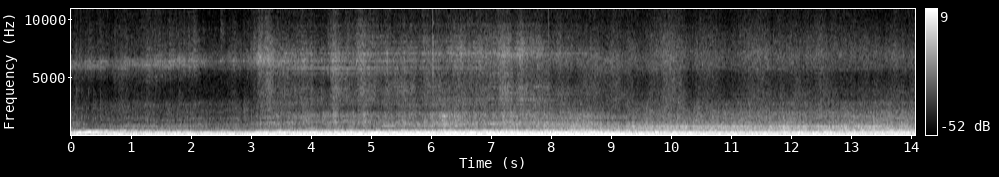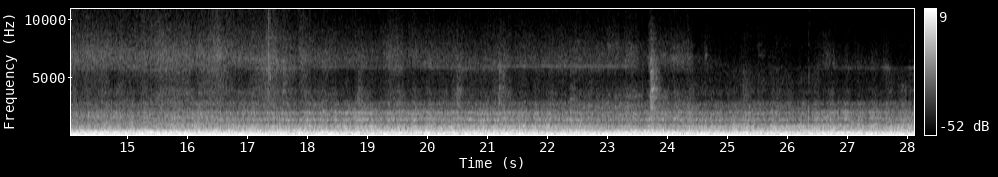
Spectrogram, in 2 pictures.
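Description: Staten Island Railway R44 railcar running along the line: a steady loud rumble of wheels on rail and running gear. Right at the start a motor whine rises in pitch as the train gathers speed.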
